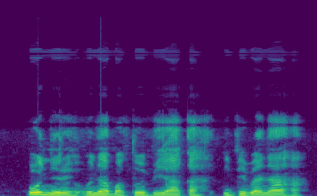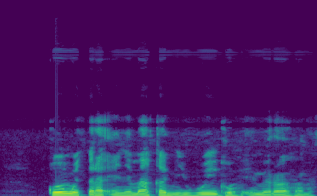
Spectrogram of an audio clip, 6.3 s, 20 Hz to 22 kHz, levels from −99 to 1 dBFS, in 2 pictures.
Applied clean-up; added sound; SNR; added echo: none; none; none; none.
